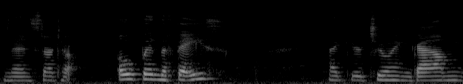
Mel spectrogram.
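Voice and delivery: usual speaking voice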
